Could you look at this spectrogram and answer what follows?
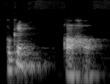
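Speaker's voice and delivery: ordinary talk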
